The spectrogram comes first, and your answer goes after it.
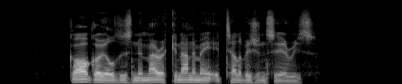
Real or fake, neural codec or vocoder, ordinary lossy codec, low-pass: real; none; none; 14.4 kHz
